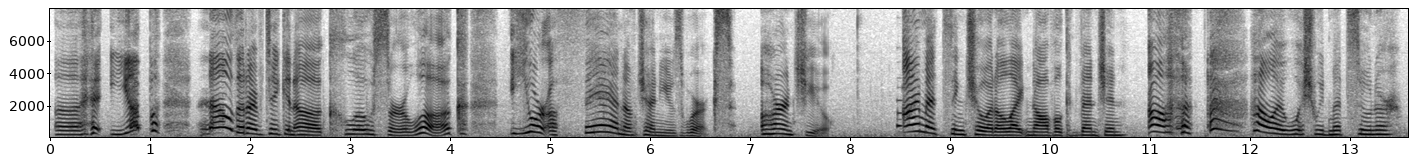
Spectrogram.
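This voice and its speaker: A woman voicing a carefree young male bard in a video game, airy and flowery in speech, quick to giggle. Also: high-pitched, big pitch swings, a bit bright, full character voice. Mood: playful.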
